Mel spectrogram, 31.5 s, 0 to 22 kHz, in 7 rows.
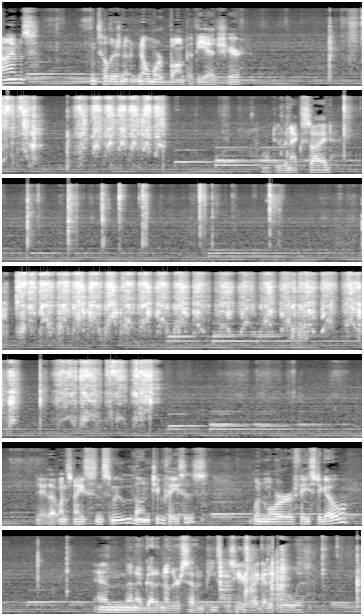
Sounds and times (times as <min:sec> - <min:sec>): Filing (rasp): 0:04.3 - 0:06.6, 0:13.5 - 0:20.0
Rub: 0:04.3 - 0:06.6, 0:13.5 - 0:20.0.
